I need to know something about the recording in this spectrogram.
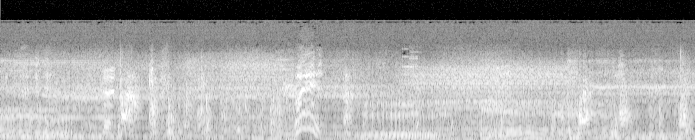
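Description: A man groaning and crying out in distress, with one strong rising-and-falling cry about four and a half seconds in, over sustained music tones.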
